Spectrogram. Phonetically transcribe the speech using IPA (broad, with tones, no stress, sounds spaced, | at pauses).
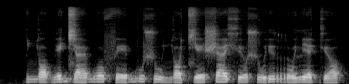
ʎ ɒ˧˩ b e˦ d͡ʑ æ˨˩˦ b o˦ f e˨˩˦ b u˦ ʃ u˧˩ ʎ ɒ˧˩ t͡ɕ e˨˦ ʃ æ˦ xʲ o˨˦ ʃ u˨˦ ɾʲ u˦ r o˨˦ lʲ æ˦ kʲ ɒ˨˦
